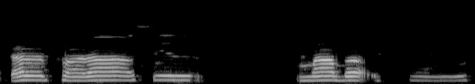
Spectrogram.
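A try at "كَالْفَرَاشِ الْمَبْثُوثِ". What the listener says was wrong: মাশাআল্লাহ, সুন্দর হয়েছে এটা।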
